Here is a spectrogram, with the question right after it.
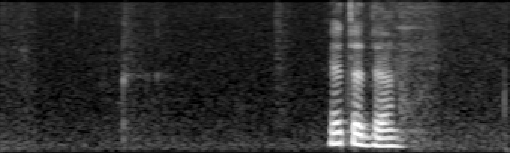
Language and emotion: Russian, neutral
